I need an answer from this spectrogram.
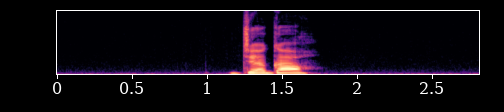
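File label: "jagah", Urdu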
